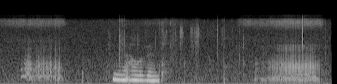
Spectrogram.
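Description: Soft rasping snore sounds on breathing in and out, with a brief louder voiced, whiny sound in the middle; snoring in a sleeping cat.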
